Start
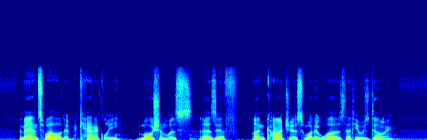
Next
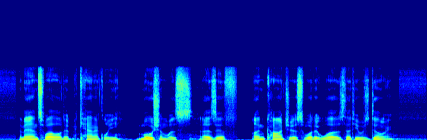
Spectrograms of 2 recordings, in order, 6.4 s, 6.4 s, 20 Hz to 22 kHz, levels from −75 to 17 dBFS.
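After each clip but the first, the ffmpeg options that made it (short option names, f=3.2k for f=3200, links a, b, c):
-af "firequalizer=gain_entry='entry(590,0);entry(1600,-15);entry(3400,1);entry(8800,7)':delay=0.05:min_phase=1"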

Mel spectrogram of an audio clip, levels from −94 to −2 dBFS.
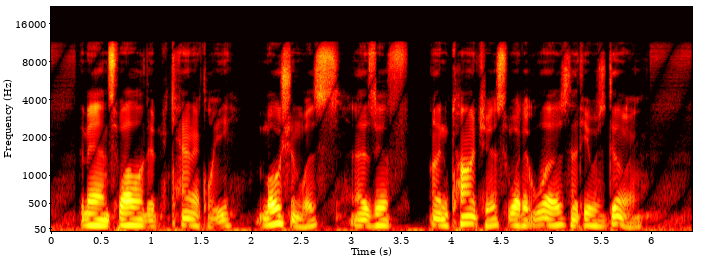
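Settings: -filter_complex "[0:a]asplit=2[a][b];[b]afreqshift=2.8[c];[a][c]amix=inputs=2:normalize=1"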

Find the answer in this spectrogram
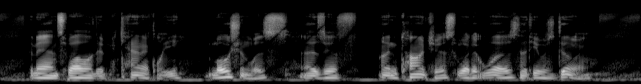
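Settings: -af "afreqshift=200,volume=4dB"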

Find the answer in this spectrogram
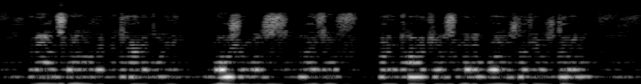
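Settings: -af "aeval=exprs='0.668*(cos(1*acos(clip(val(0)/0.668,-1,1)))-cos(1*PI/2))+0.0168*(cos(2*acos(clip(val(0)/0.668,-1,1)))-cos(2*PI/2))':c=same,afftfilt=real='re*4*eq(mod(b,16),0)':imag='im*4*eq(mod(b,16),0)':win_size=2048:overlap=0.75,volume=2dB"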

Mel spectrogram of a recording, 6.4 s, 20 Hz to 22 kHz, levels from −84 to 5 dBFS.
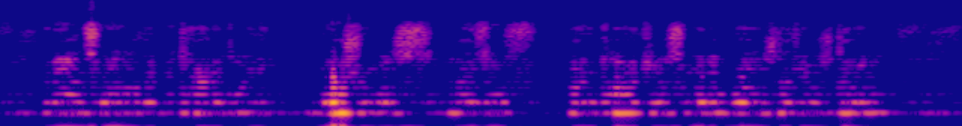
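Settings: -af "aeval=exprs='0.891*(cos(1*acos(clip(val(0)/0.891,-1,1)))-cos(1*PI/2))+0.112*(cos(2*acos(clip(val(0)/0.891,-1,1)))-cos(2*PI/2))+0.126*(cos(3*acos(clip(val(0)/0.891,-1,1)))-cos(3*PI/2))+0.0282*(cos(4*acos(clip(val(0)/0.891,-1,1)))-cos(4*PI/2))':c=same,volume=-7.5dB"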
